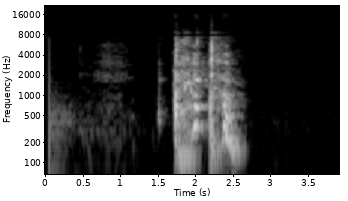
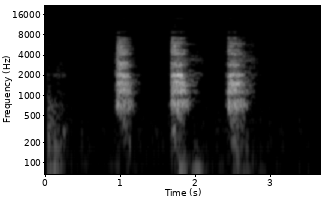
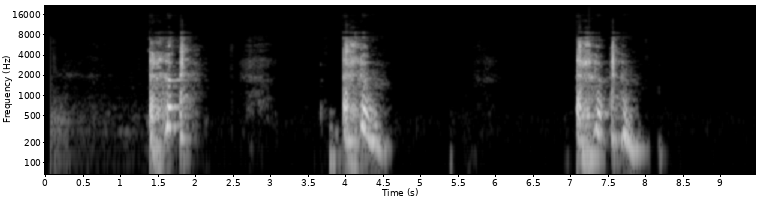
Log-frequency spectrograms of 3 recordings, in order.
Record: {"cough_length": "3.9 s", "cough_amplitude": 30325, "cough_signal_mean_std_ratio": 0.3, "exhalation_length": "3.7 s", "exhalation_amplitude": 7939, "exhalation_signal_mean_std_ratio": 0.33, "three_cough_length": "9.5 s", "three_cough_amplitude": 28986, "three_cough_signal_mean_std_ratio": 0.3, "survey_phase": "alpha (2021-03-01 to 2021-08-12)", "age": "18-44", "gender": "Female", "wearing_mask": "No", "symptom_none": true, "smoker_status": "Ex-smoker", "respiratory_condition_asthma": false, "respiratory_condition_other": false, "recruitment_source": "REACT", "submission_delay": "5 days", "covid_test_result": "Negative", "covid_test_method": "RT-qPCR"}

